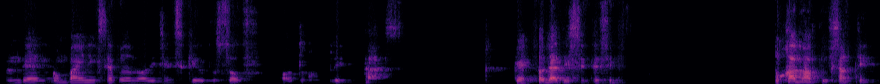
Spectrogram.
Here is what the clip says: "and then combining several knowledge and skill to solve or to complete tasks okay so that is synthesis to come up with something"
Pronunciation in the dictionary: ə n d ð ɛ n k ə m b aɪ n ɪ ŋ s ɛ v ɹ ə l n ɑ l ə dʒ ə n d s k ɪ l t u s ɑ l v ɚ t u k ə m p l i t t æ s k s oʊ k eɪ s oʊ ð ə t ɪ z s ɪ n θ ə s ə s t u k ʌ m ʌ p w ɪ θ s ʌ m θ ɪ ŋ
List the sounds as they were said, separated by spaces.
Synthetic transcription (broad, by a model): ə n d ɛ n k ə m b aɪ n ɪ ŋ s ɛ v ə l n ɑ l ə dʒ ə n s k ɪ l t u s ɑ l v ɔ t u k ə m p l i t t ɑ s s oʊ k eɪ s oʊ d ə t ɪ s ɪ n t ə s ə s t u k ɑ m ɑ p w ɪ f s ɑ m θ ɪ ŋ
